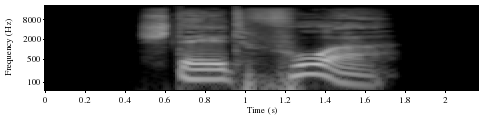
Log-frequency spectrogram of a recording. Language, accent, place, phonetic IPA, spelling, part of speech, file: German, Germany, Berlin, [ˌʃtɛlt ˈfoːɐ̯], stellt vor, verb, De-stellt vor.ogg
- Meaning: inflection of vorstellen: 1. third-person singular present 2. second-person plural present 3. plural imperative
